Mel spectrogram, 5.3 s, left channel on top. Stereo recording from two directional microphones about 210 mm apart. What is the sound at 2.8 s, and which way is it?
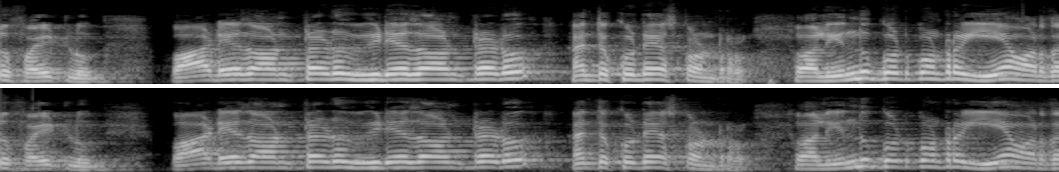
Speech, 35° left (ahead or behind).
